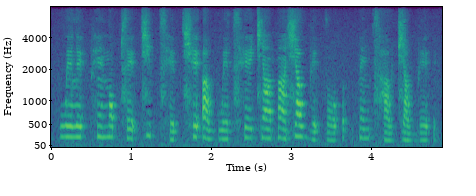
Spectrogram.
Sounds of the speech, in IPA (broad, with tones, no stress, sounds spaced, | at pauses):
w e˦ l e˦ ʔ pʰ ẽ˦ n̪ ɔ˦ p̚ s e˦ ʔ t͡ɕ i˦ p̚ t͡sʰ e˨ p̚ t͡ɕʰ e˦ ʔ a˧ w k w e˧ t͡sʰ e˦ t͡ɕ ã˦ p ã˥˧ ɕ a˦ w b e˨ ʔ t̪ o˨ ʔ | p ẽ˦ ŋ t͡sʰ a˨˩ w t͡ɕ a˨˩ w b e˨ ʔ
